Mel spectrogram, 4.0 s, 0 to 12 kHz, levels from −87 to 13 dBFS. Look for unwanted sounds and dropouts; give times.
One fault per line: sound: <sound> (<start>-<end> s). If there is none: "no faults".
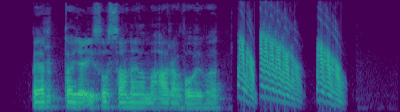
sound: chirp (2.4-3.5 s)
